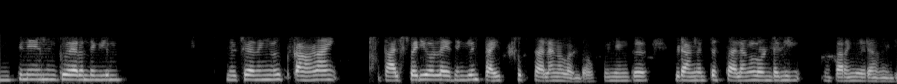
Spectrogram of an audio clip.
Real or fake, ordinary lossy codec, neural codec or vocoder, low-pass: real; none; none; 3.6 kHz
